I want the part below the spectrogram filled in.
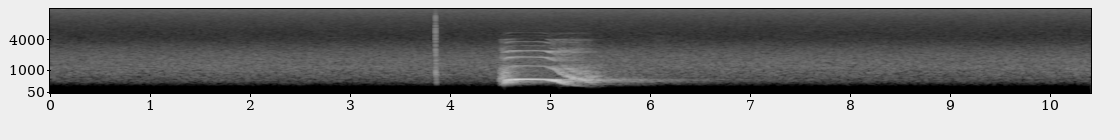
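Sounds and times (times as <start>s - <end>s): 
barred owl giving a deep hoot: 4.5s - 6.3s.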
